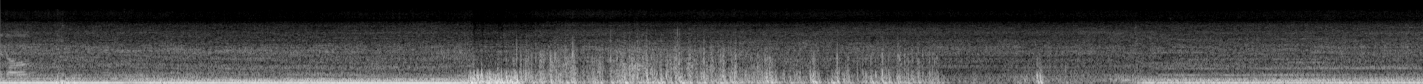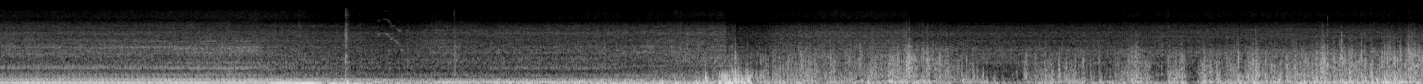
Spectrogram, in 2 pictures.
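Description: A vehicle engine hums low and steady, rising and falling as it changes speed.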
